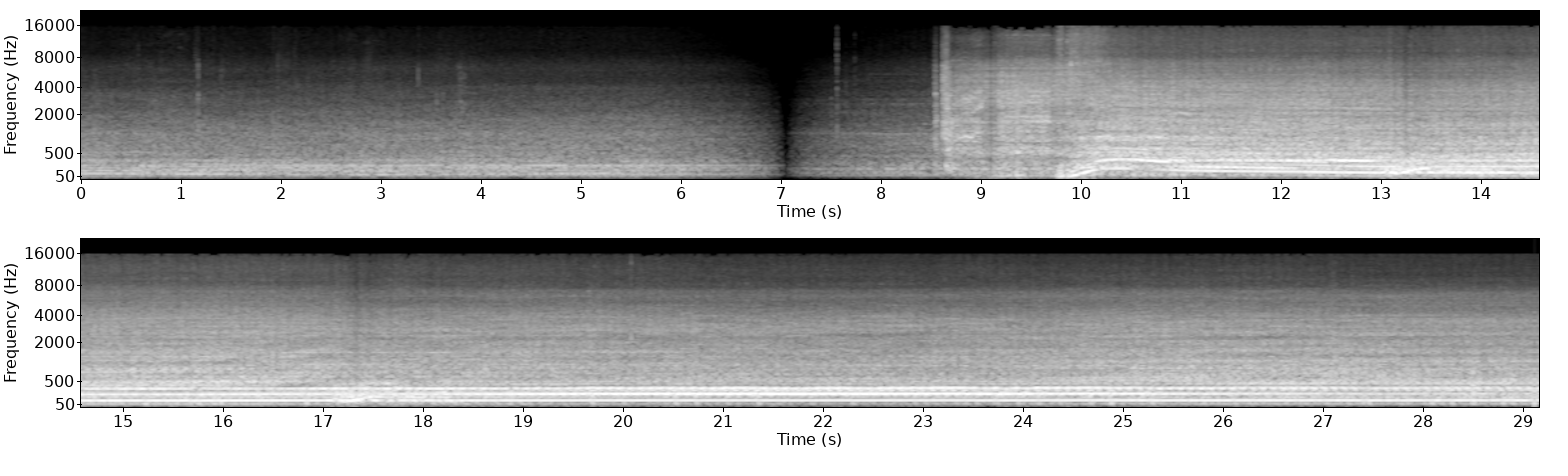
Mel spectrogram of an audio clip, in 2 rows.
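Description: Ferrari Testarossa's 4.9-litre flat-12 engine: a steady idle that fades away, then the engine started, catching about ten seconds in with a quick rev flare and settling over a couple of seconds into a loud, steady idle.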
